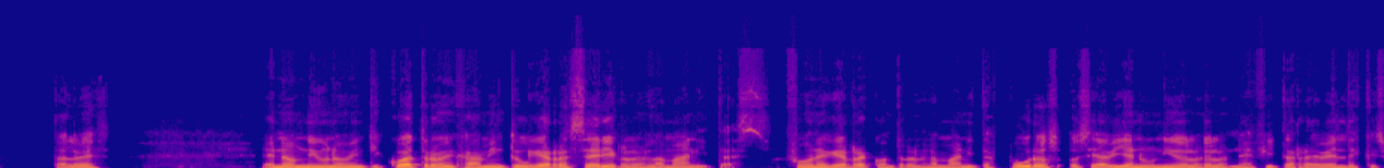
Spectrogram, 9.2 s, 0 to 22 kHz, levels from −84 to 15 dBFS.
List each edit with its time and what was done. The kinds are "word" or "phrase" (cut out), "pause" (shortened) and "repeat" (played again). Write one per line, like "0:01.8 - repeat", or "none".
0:03.5 - word
0:04.1 - word
0:08.0 - repeat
